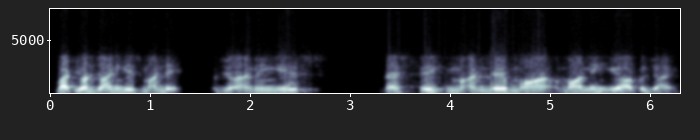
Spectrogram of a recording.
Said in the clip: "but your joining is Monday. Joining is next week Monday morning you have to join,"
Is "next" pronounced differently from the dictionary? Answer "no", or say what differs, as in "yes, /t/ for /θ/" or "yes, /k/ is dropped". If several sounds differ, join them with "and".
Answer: yes, /k/ is dropped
